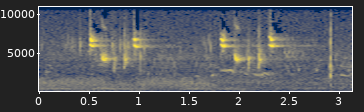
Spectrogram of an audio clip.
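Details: Cetti's warbler at L'Albufera, 2024, giving two sudden bursts of sharp, high, clipped notes, each about half a second long, with a soft low cooing humming underneath.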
